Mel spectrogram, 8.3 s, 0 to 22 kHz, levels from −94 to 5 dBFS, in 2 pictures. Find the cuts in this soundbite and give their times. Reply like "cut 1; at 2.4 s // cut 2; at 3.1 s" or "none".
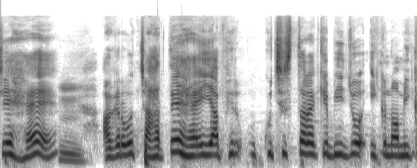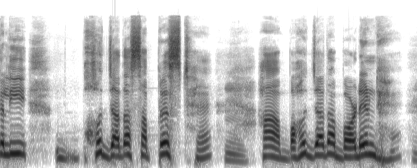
none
